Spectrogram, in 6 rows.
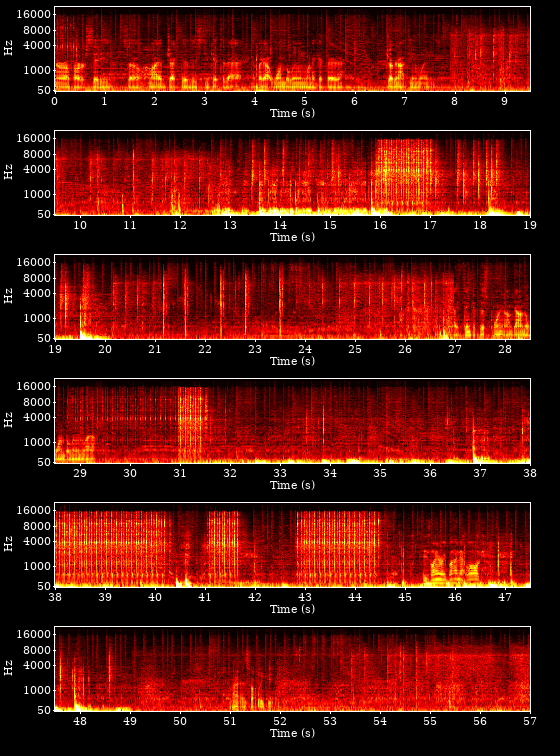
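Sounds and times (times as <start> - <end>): sharp clicks: 0.0 - 27.0, 28.7 - 57.0
airsoft minigun buzzing burst: 5.9 - 27.0, 28.8 - 51.1
rumbling and knocks of movement: 11.6 - 16.3, 44.5 - 49.2.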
